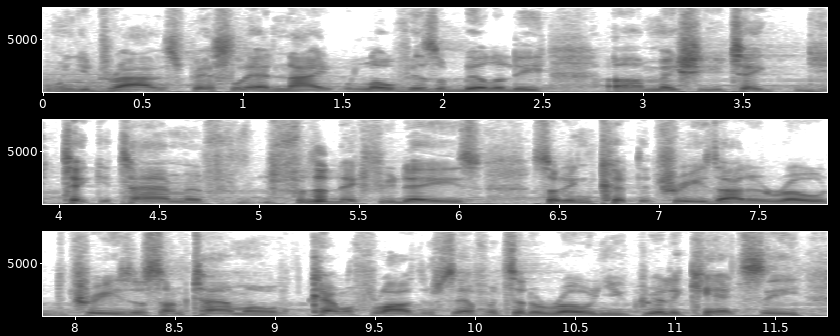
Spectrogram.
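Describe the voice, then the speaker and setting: A man's voice: deep voice, brisk, few pauses, fairly bright tone. A man sheriff giving plain-spoken safety advice in a news interview.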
